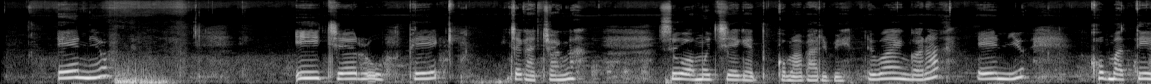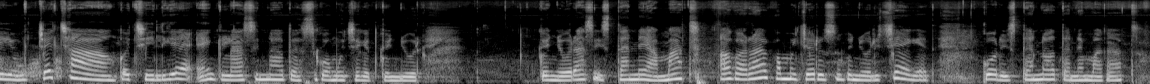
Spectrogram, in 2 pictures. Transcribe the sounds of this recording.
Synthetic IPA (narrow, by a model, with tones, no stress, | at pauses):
e˦ni˦u˦ | ɪ˦t͡ʃe˦ɾu˨pʰe˦kt͡ʃe˦ka˨t͡ʃa˦ŋa˦ | si˦kɔ˨mʊ˦t͡ʃe˦kɛ˨tko˨ma˨pa˨ɾi˨be˨de˨βɔ˦ɛ˦ŋɡɔ˨ɾa˦ | e˦ni˦o˦ | kʰo˦ma˨te˦jo˨mt͡ʃɔ˦t͡ʃa˦ŋkɔ˨t͡ʃi˨likɛ˦ʔɛ˦ŋɡla˦si˦nɔ˦tɔ˨si˦kɔ˨mʊ˦t͡ʃɛ˦kɛ˨tko˨ɲo˨ɾ | kɔ˨ɲo˨ɾa˦si˨sta˦nɛ˦a˨ma˦ta˦kɔ˨ɾa˦kɔ˦mʊ˦t͡ʃe˦ɾu˨sko˨ɲo˨ɾu˨t͡ʃɛ˦kɛ˨tko˦ɾi˨sta˦nɔ˦ta˨nɛ˨ma˨ka˦t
